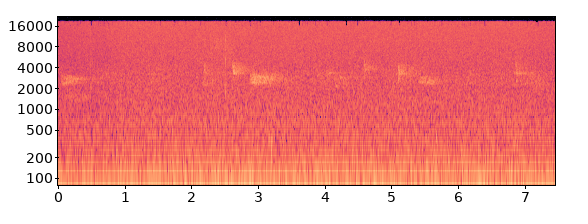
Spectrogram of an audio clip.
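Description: Short, high bird calls ring out several times at irregular intervals, each a brief song-like note, over a steady hiss of background noise. No one speaks.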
